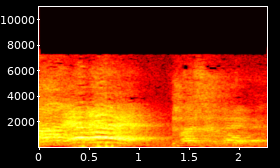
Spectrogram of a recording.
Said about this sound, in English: By the way, she's the only one shouting.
